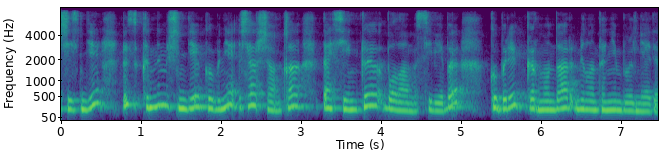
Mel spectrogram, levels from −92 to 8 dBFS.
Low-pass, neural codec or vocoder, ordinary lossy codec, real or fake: 7.2 kHz; codec, 24 kHz, 6 kbps, HILCodec; none; fake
